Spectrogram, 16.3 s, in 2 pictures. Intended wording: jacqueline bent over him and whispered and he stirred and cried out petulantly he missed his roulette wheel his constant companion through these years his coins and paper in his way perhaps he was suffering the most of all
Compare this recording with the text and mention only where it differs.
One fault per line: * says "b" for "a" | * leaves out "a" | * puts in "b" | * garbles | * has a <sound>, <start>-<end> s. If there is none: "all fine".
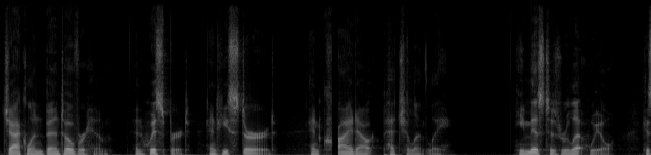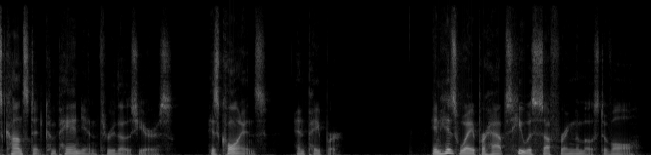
* has a dropout, 4.1-4.2 s
* says "those" for "these"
